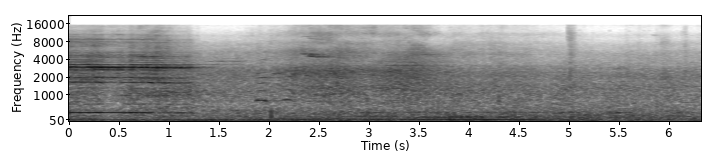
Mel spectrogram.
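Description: Road traffic going by with a steady rumble, and a high-pitched squeal with a low tone under it in the first second that stops about a second in.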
